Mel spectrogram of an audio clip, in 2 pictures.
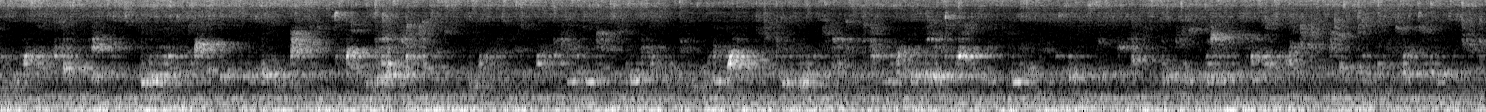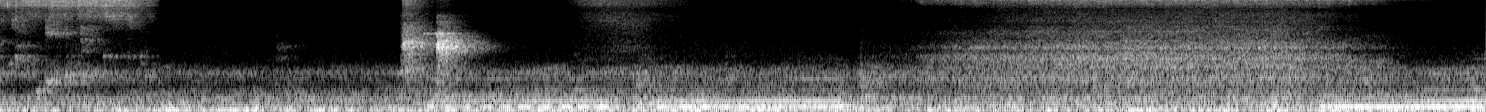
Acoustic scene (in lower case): restroom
